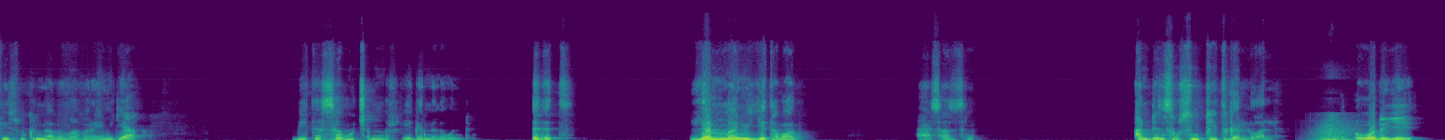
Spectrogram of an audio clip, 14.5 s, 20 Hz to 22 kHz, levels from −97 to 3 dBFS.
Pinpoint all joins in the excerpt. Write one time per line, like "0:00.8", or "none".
0:13.4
